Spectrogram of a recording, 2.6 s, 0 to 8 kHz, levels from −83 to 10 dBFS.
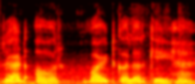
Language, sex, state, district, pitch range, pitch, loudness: Hindi, female, Punjab, Fazilka, 205-250 Hz, 220 Hz, -16 LUFS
